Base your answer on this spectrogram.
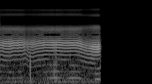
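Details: Mosquito in flight: a steady, thin, whining buzz lasting about a second, holding a nearly constant pitch, then cutting off abruptly.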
